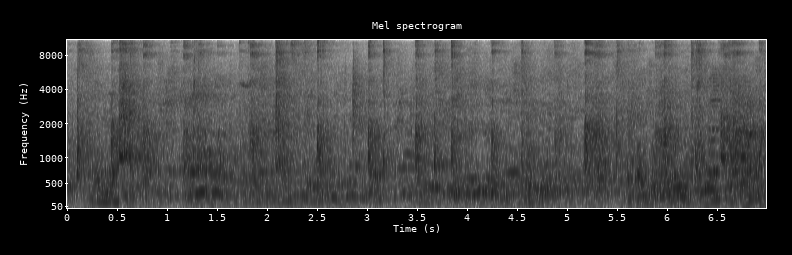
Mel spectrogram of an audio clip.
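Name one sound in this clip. A table tennis ball clicks back and forth on paddles and the table.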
